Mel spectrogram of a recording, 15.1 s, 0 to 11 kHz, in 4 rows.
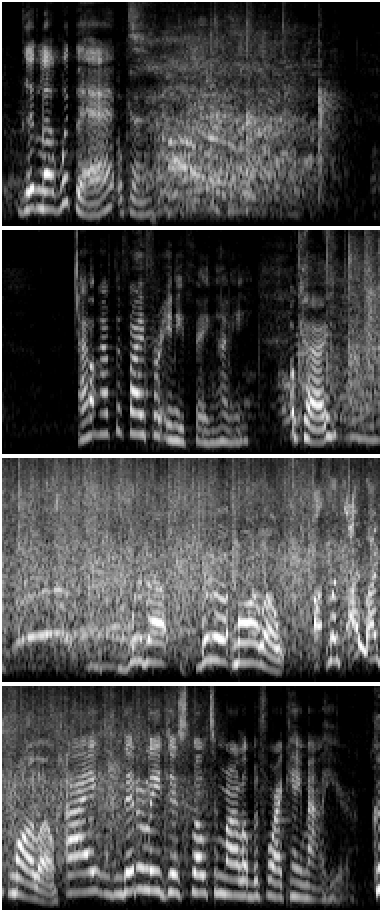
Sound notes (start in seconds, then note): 1.3 audience laughs; 7.2 audience cheers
